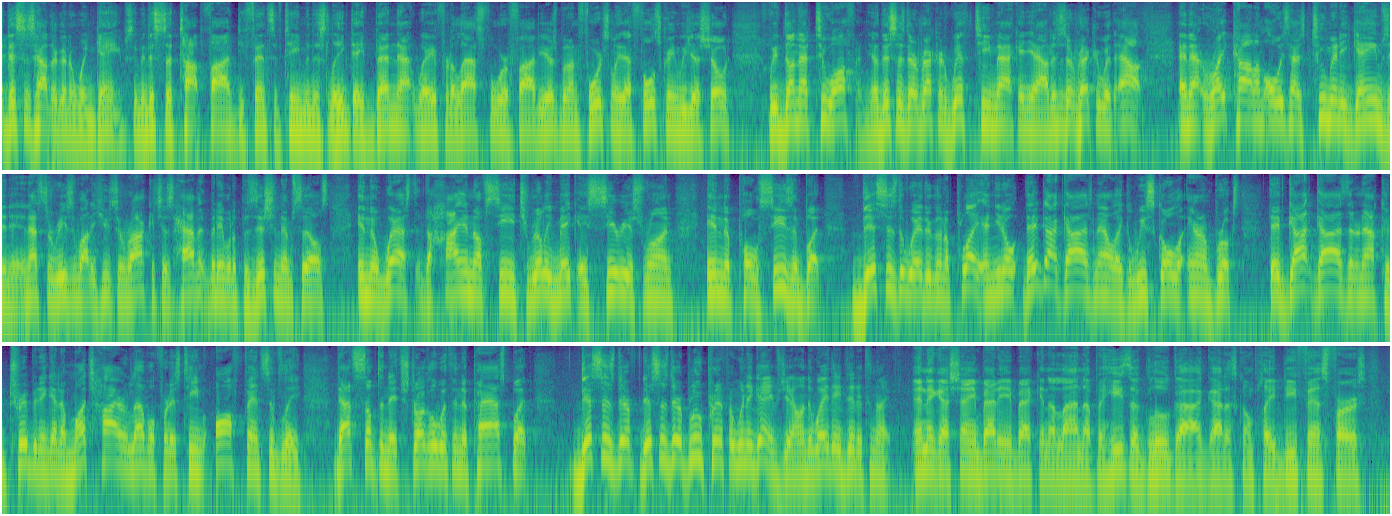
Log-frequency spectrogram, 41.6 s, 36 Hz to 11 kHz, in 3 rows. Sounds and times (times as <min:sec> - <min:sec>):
Speech: 0:00.0 - 0:41.4.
